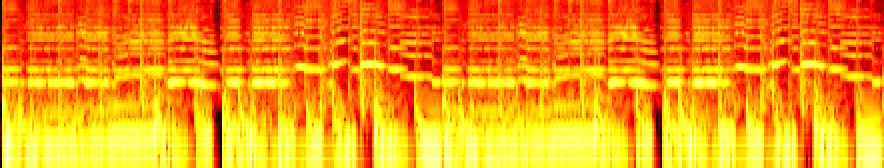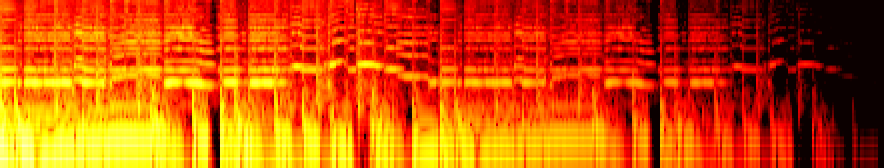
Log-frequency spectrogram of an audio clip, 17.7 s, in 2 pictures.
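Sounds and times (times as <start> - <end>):
country music: 0.0 - 16.0.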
